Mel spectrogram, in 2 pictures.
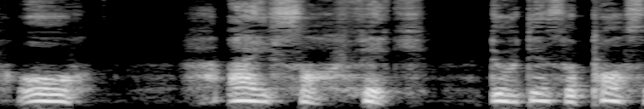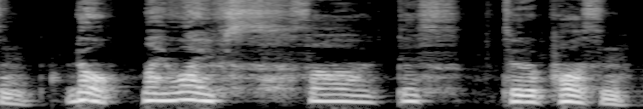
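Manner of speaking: high-pitched mock quote of an accuser. Mocking an accuser's claims.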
